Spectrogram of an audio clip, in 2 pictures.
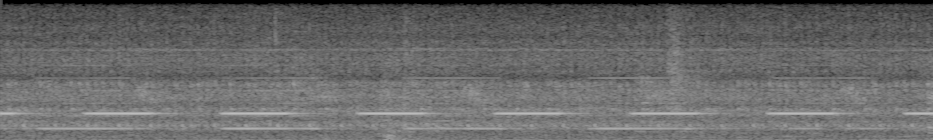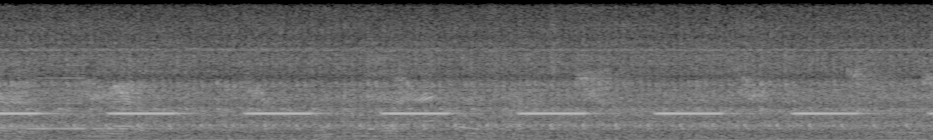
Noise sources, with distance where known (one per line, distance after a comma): person or small group talking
